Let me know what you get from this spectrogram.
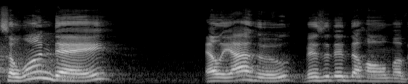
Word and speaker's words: Eliyahu: All right, but it's actually pronounced Eliyahu because they don't pronounce the J. So Elijah is not Elijah. It's actually Eliyahu.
